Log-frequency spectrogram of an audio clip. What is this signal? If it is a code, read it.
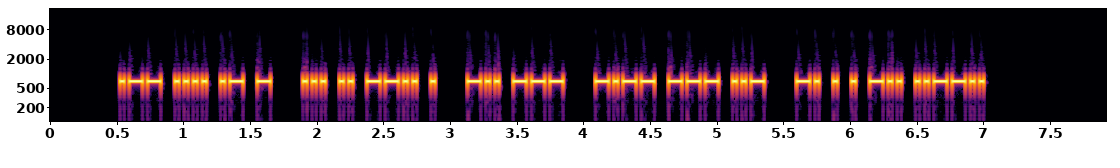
Morse code, heard as a keyed tone, about 36 wpm, 700 Hz. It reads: WHAT SIZE DO YOU NEED?
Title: Sentences from Top 1000 Words - Review Part 2 - 35wpm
